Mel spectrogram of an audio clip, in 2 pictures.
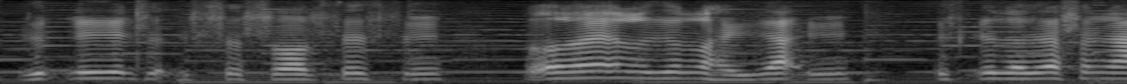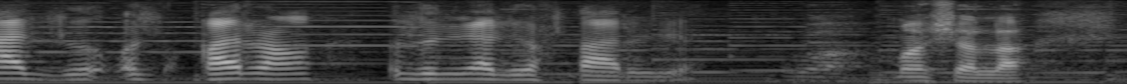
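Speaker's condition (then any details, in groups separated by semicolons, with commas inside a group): Muscular dystrophy; genetic, since childhood, fully wheelchair bound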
